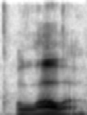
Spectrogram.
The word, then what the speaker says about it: Gualala: It's spelled Gualala. Oh, so it's not Walaw Wala. It's not Wala. It's Washington. It's Wala. The G is W. Invisible.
